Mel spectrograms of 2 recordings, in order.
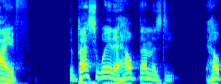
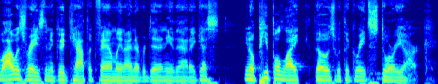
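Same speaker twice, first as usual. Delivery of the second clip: snarky; 5 semitones lower, 6 dB quieter than usual. Retold or imitated. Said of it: "he was real snarky".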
